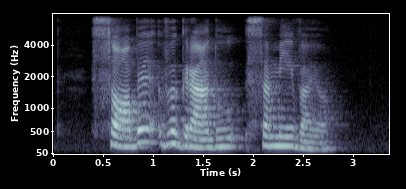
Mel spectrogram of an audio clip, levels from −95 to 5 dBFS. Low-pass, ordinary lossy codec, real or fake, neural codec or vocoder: 7.2 kHz; none; real; none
